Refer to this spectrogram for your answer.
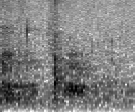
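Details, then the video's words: Dog giving a single short, sharp bark about halfway through, with a softer, muffled bark-like sound just after, heard against faint steady background hiss in a quiet setting. "Barking Dogs"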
